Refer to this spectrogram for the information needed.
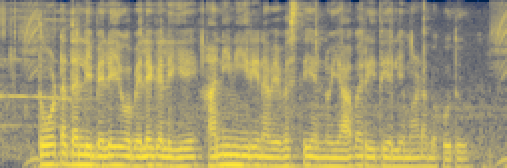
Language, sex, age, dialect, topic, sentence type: Kannada, male, 18-24, Coastal/Dakshin, agriculture, question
